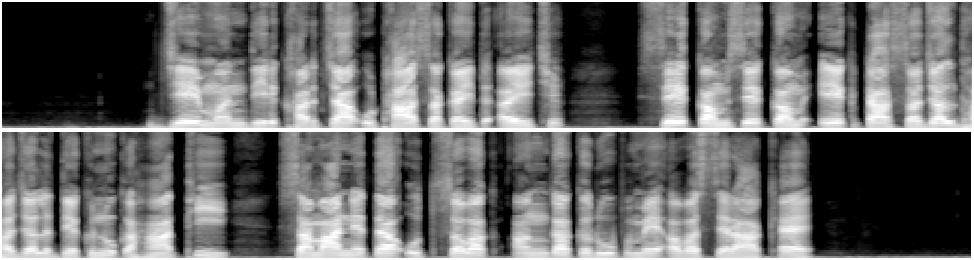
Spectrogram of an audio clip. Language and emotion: Maithili, neutral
